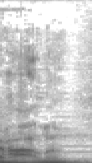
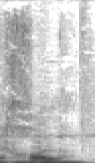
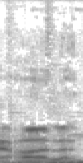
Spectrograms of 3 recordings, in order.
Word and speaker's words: Haaland: Mas você vê que os narradores de futebol continuam chamando ele de Haaland. – Por quê? Porque me disseram que como o nome realmente, quando você o pronuncia direito, fica complicado em português, porque é Roland. – É Roland.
